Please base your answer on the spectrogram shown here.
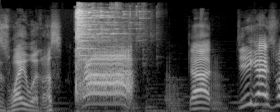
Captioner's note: glass shatters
